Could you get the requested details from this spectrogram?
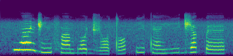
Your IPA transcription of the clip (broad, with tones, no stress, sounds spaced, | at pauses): w ã˦ d͡ʒ ĩ˧ f ã˧ b ɔ˧ d͡ʒ ɔ˨ t ɔ˨˦ k͡p i˦ t ɛ̃˧ j i˧ d͡ʒ a˦ k͡p ɛ˧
